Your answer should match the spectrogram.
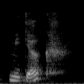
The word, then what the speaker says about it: mediocre: kiepski, przeciętny przykład zdania I don't want to be mediocre. Jeżeli wymawiam to źle, to mnie możesz poprawić, bo nie jestem pewna e, wymowy tego słowa. – Jest poprawnie.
